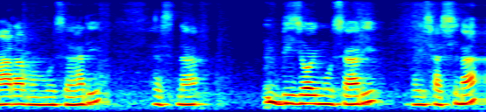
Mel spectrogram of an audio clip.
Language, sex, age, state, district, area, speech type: Bodo, male, 18-30, Assam, Kokrajhar, rural, spontaneous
